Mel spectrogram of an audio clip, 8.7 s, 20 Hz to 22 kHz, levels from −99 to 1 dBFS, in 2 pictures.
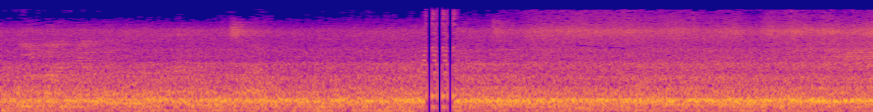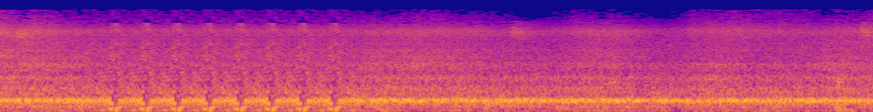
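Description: Repeated frames at 2.10 to 2.28 s and 4.90 to 6.15 s: the same compressed blocks play again, a 52.2 ms stutter three more times, then a 156.7 ms block eight more times, stretching the sound.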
